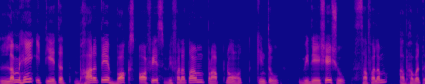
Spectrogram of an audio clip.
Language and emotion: Sanskrit, neutral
